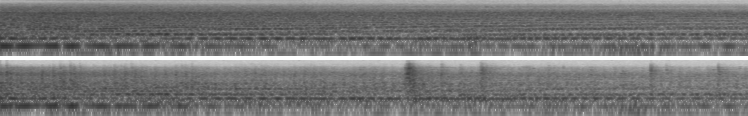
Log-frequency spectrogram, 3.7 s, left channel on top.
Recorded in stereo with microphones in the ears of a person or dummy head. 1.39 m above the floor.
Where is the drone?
65° left (ahead or behind); by 3.8 s 50° left (ahead or behind).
